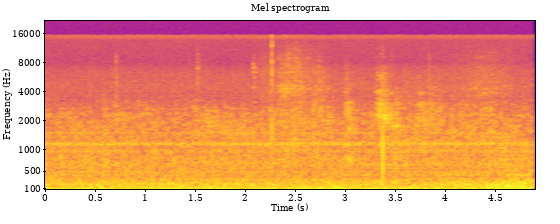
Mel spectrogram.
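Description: Inside the passenger cabin of a Hitachi Class 800 InterCity Express Train running on diesel power: a steady low rumble from the train underway, with a faint steady tone and a couple of light clicks.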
